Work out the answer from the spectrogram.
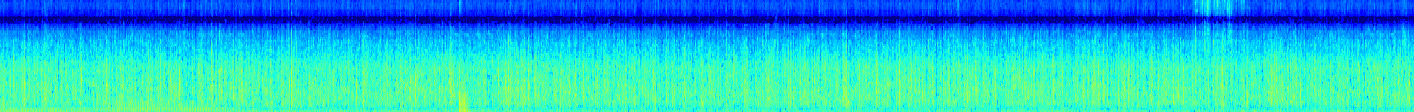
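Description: Steady rain falling on the tarp shelter overhead and the ground around it, a continuous dense hiss of drops.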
